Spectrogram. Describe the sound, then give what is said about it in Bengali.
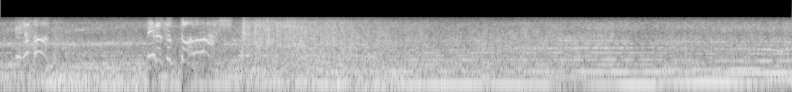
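A hospital vehicle arriving, its engine giving a steady low rumble throughout, with voices briefly heard over it early on. “হাসপাতালের গাড়ি হাজির হয়ে গেছে”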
